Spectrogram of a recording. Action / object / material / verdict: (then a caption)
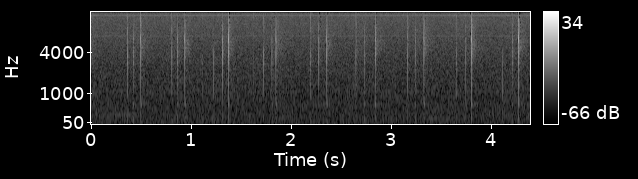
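tap / small glass jar with wire clasp lid / glass / none. A small clear glass jar with a wire clasp lid, closed and filled with paper pieces, is held in the hands and tapped and scratched with long painted nails. About twenty quiet, short, bright clicks come in small irregular clusters, each dying away almost instantly over a soft low rumble and faint scratching.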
